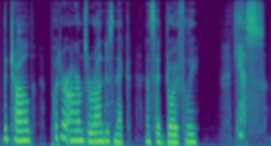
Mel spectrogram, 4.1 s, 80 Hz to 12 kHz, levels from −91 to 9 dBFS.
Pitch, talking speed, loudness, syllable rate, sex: 200 Hz, 175 wpm, -17 LUFS, 4.9 syllables/s, female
